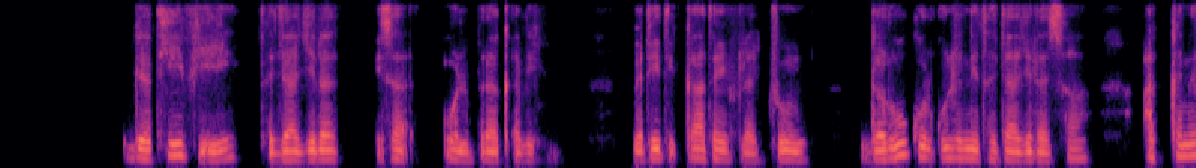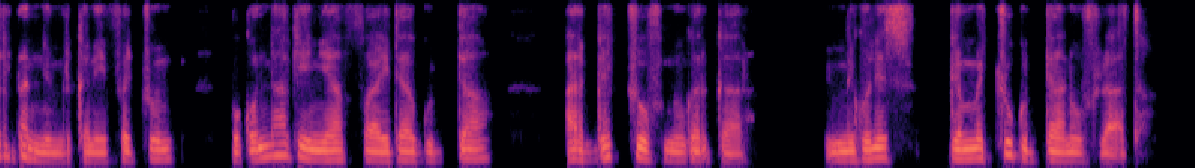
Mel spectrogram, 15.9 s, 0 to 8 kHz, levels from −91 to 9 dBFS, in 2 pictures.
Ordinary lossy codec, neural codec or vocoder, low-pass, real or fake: Opus, 16 kbps; codec, 16 kHz in and 24 kHz out, 2.2 kbps, FireRedTTS-2 codec; 7.2 kHz; fake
